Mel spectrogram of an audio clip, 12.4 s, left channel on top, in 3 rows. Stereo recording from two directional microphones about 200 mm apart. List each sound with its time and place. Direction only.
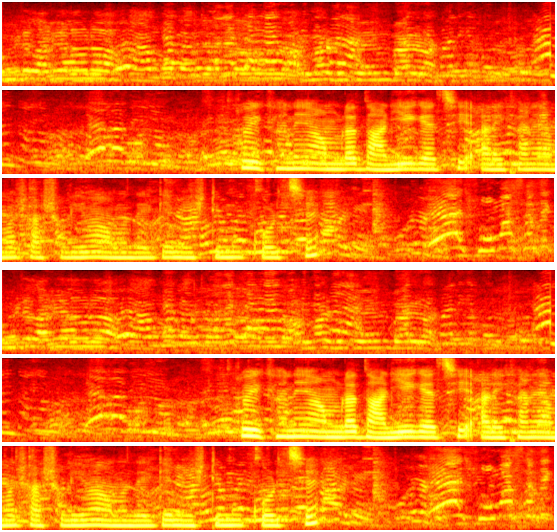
5.9 s a woman's voice: 15° right (ahead or behind)
11.5 s children playing: 45° left (ahead or behind)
